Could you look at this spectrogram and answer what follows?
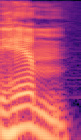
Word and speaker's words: him: Who's behind him? Y nada de hin. Hin, no. Him.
